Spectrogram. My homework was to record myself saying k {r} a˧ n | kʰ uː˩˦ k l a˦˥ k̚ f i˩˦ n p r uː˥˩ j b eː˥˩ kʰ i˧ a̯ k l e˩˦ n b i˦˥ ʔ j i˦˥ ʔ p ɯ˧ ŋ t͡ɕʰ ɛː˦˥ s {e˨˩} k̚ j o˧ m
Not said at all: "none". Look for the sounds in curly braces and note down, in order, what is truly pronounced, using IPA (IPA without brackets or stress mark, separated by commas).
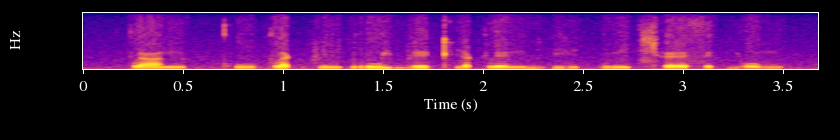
l, e˨˩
